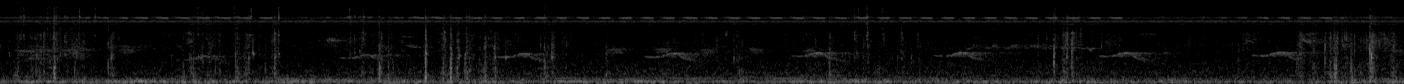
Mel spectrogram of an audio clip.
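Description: A bird call repeated about once a second, a dozen or so short notes that each bend up and then down in pitch, over a steady high insect drone. A few clicks and knocks from handling the wooden cage trap.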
